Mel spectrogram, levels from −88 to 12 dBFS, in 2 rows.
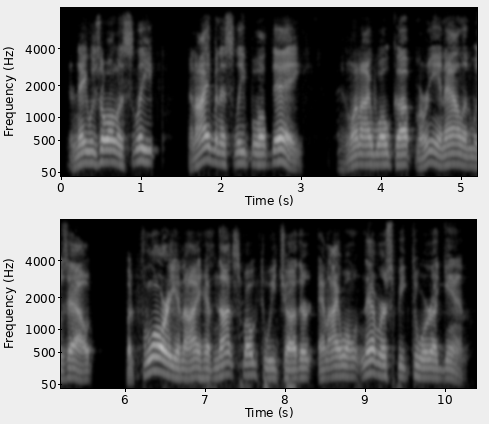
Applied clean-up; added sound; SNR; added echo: neural mask model Resemble Enhance denoiser.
